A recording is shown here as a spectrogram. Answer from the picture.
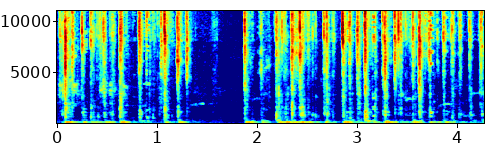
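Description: Typing on a computer keyboard: quick runs of keystrokes with a short pause of about half a second a little after the first second.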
